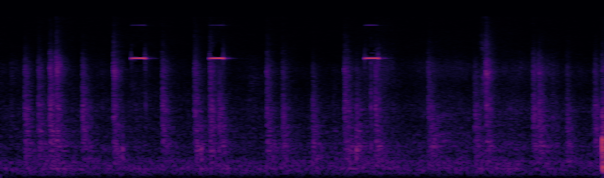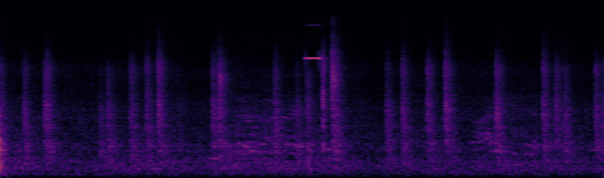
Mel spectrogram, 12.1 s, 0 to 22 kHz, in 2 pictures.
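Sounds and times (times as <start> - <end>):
short high-pitched electronic beeps: 1.3 - 1.5, 2.1 - 2.3, 3.6 - 3.8.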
